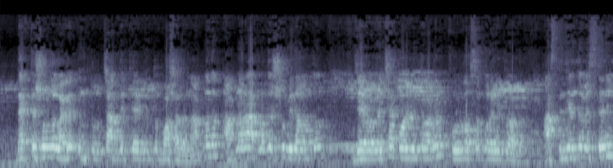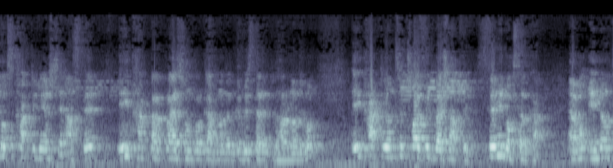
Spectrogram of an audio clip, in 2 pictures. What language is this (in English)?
Bangla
